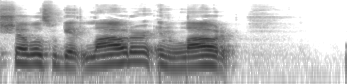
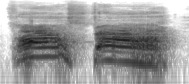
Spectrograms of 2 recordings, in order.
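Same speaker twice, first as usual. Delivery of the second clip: louder each time; shouting; 4 semitones higher, 8 dB louder, much slower than usual. Acted. Bogus urging the drivers, building shouts. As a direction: bark it at the drivers. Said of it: "hopping around ... and shouting".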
